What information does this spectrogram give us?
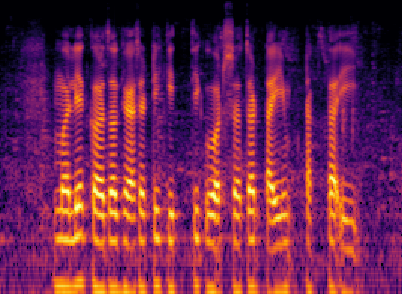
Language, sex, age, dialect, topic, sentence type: Marathi, male, 25-30, Varhadi, banking, question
